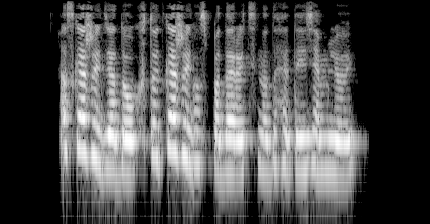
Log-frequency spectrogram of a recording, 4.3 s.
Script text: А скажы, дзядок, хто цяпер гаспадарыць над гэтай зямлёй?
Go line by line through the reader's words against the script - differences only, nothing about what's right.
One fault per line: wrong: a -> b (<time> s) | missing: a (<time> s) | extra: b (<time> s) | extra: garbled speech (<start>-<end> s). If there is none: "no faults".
wrong: цяпер -> скажы (1.6 s)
